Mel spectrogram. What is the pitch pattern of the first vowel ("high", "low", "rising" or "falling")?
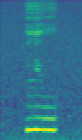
high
